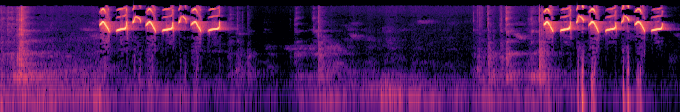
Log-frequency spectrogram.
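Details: Cinereous tit (gelatik batu) singing vigorously in two bursts of rapid, high, sharp slurred whistles, each about six to eight notes, separated by quiet with low rumbling and a few knocks.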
